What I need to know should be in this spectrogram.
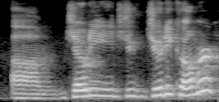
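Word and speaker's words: Jodie Comer: Judy Comer, is that how you say her name? Yes, that's correct.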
